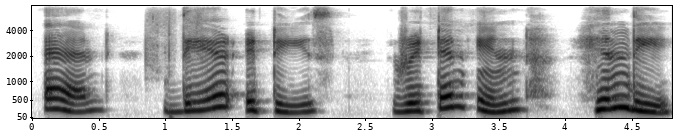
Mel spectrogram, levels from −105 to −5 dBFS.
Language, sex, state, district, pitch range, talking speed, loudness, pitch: English, female, Odisha, Malkangiri, 205-265 Hz, 85 wpm, -14 LUFS, 235 Hz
